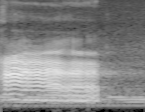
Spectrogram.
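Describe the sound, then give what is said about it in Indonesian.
A voice imitates the loud snoring of a wife asleep next to the speaker, with one long, rough, rumbling breath that stops abruptly and leaves a quieter tail. The imitation is strong, with no talking over it. “Istriku di sebelah tidur ngorok.”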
